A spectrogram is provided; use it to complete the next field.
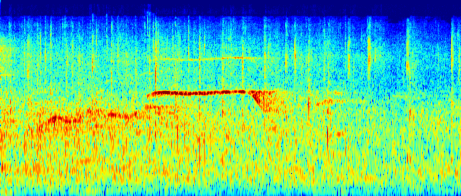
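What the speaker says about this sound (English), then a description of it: "Ladies and gentlemen, a big round of applause for the two warriors in the ring." A crowd at a pro boxing match applauds, a dense steady wash of clapping close by, with a brief whistle rising over it.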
